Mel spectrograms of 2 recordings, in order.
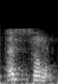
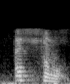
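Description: First: The r is pronounced heavy and thick. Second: The r is pronounced heavy and thick.

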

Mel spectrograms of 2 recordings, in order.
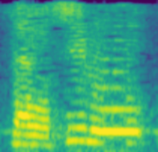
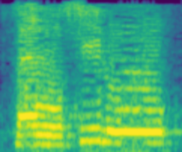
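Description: Both takes have the same delivery.

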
